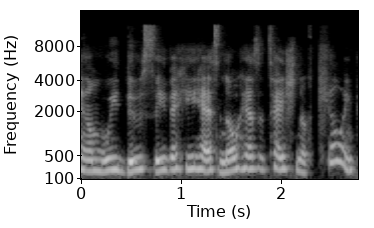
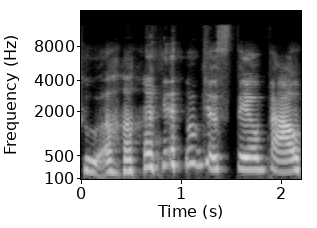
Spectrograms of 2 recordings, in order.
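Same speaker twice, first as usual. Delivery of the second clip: higher, louder talk with laughter, giggling. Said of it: "I'm laughing because".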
